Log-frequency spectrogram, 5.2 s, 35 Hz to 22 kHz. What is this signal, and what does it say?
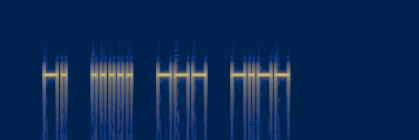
Morse code, heard as a keyed tone, about 22 wpm, spaced as for 16 wpm, 700 Hz. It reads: N5OY
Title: USA Call Signs - 4 Characters - 2x Character Spacing - 22wpm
